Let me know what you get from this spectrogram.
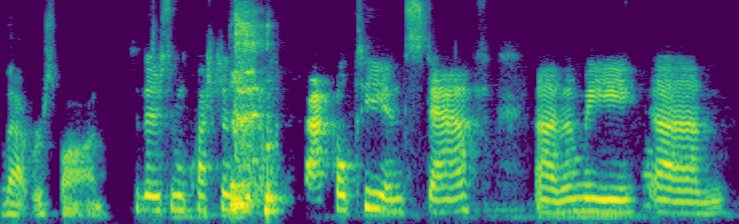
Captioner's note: cough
